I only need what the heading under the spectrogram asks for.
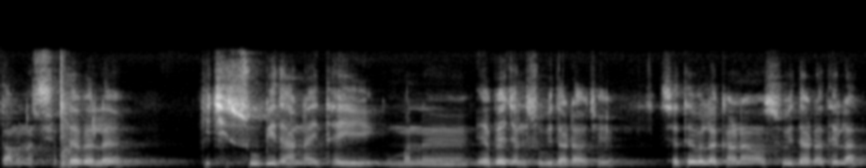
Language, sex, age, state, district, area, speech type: Odia, male, 45-60, Odisha, Boudh, rural, spontaneous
